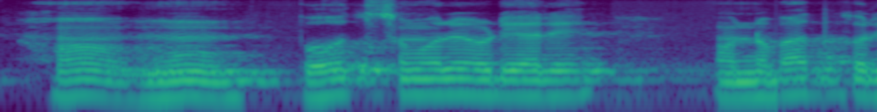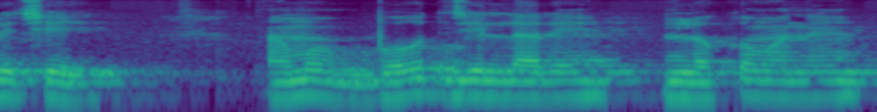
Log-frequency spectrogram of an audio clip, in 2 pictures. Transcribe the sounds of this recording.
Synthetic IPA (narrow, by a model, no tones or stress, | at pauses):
hɔ̃mũbɔɦut̪sɔmɔɾeoɽijaɾebʱɔnubad̪kɔɾit͡ʃʰi | amɔbɔut̪d͡ʒilːaɾelokɔmane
